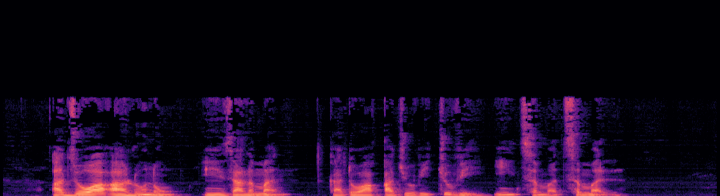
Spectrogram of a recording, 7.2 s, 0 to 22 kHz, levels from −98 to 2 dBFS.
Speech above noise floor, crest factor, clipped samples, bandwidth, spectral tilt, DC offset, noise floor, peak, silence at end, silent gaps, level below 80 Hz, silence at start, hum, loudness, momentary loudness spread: 53 dB; 22 dB; under 0.1%; 11.5 kHz; -6.5 dB/octave; under 0.1%; -76 dBFS; -4 dBFS; 1 s; none; -64 dBFS; 0.55 s; none; -24 LUFS; 15 LU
